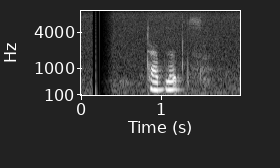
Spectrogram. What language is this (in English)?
Sinhala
